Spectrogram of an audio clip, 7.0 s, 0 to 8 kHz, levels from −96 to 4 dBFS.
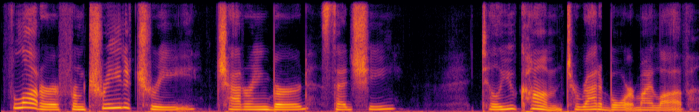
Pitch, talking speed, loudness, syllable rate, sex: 205 Hz, 135 wpm, -16 LUFS, 3.6 syllables/s, female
